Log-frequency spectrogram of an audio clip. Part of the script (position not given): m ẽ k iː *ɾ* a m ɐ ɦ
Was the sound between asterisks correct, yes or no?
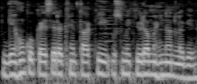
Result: no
